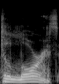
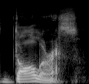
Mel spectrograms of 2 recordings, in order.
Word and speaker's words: dolorous: with his do doloris it's not Dolores it's dollarus what does dollarus even mean you're putting emphasis on the wrong cabable which is why I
